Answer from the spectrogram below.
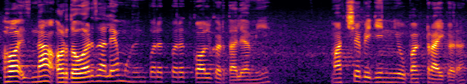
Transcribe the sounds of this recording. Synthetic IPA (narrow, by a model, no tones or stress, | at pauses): ɦɔnaəɾd̪ʱoʋəɾd͡zʱalam̤əɽ̃uːnpəɾət̪̚pəɾət̪kɔlkəɾt̪aljami | mat̪ɕebeɡiːnjowpak̚ʈɾajkəɾʔa̰t̪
